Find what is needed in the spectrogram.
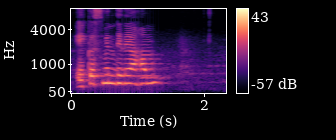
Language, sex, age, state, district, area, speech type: Sanskrit, female, 45-60, Maharashtra, Nagpur, urban, spontaneous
